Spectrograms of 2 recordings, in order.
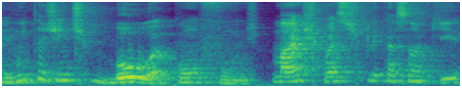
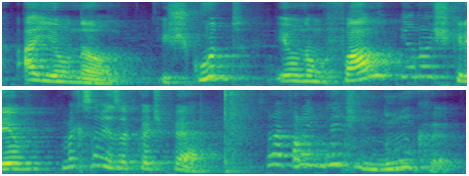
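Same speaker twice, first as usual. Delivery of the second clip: rising alarm; 7 semitones higher, 4 dB louder than usual. Real, not acted. Teacher's emphatic warning, rising.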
